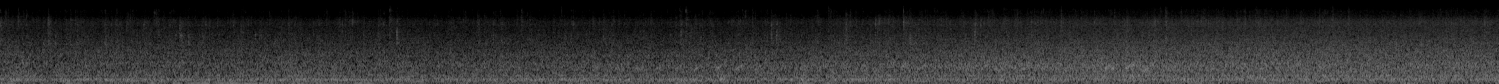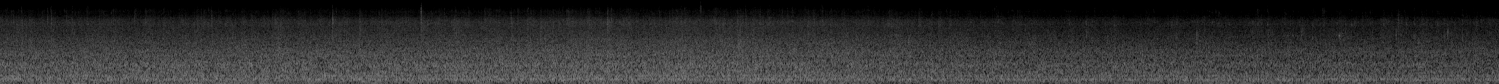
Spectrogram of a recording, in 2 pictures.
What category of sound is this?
Sound effects > Natural elements and explosions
